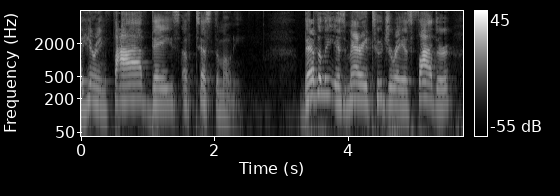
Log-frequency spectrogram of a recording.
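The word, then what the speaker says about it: Bevily: Tea, last name Beverly, not Beverly, but be E V I L Y, who's 28 years old.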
